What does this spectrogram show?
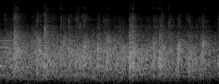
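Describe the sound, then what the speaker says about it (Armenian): A church congregation claps together in sustained, dense applause that stays loud and steady throughout, with many hands blending into one wash of sound. "Տուր Աստծուն բարձր ծափատություն։"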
